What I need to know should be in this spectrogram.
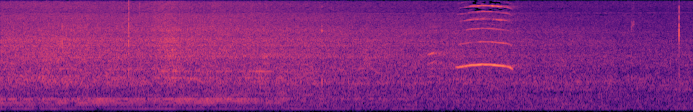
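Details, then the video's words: Baby monkey crying because its mother does not care for it: a single loud, clear whistled cry, gently arching with strong harmonics, rising out of a low droning hum late in the recording. "The most pity poor little monkey crying non stop when mom not care"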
